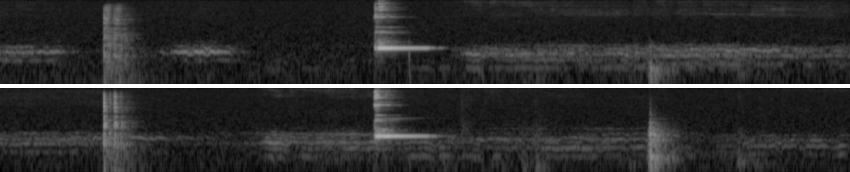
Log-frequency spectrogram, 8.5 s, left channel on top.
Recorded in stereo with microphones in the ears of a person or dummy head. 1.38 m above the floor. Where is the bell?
40° right (ahead or behind), 9.5 m.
